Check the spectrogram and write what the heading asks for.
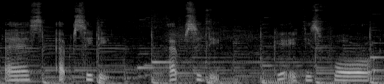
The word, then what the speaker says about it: EBCDIC: four american standard code for information interchange second pronounced as absidic fcd okay it is for extended binary coded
